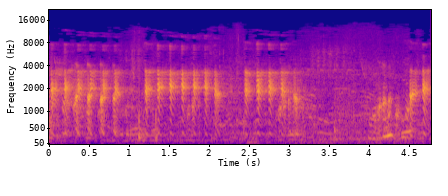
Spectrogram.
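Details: Noisy frogs calling in rapid pulsed series of croaks, about three notes per second, grouped into bursts with short pauses between, several callers overlapping.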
